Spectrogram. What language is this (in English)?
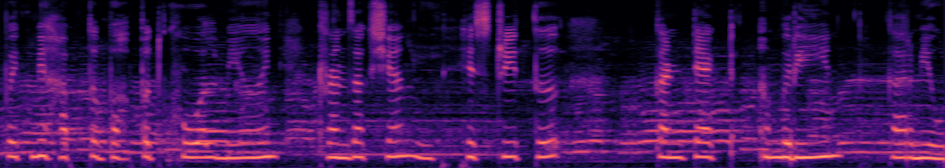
Kashmiri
